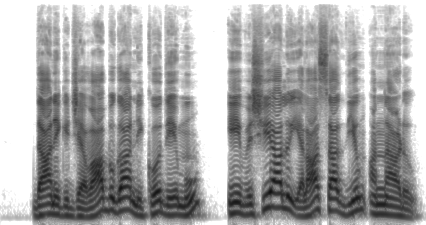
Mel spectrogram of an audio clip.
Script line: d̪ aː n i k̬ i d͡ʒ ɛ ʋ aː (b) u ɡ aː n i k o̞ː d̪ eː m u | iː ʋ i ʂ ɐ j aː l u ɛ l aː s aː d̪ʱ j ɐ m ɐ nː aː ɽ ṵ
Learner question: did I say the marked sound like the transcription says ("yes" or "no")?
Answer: yes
